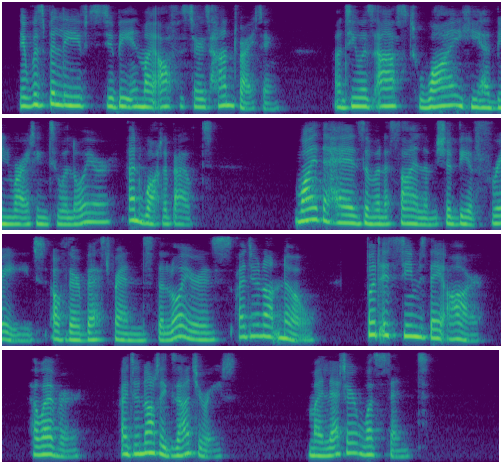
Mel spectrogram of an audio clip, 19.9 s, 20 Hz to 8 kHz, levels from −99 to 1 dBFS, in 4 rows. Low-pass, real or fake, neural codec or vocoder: 7.2 kHz; real; none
